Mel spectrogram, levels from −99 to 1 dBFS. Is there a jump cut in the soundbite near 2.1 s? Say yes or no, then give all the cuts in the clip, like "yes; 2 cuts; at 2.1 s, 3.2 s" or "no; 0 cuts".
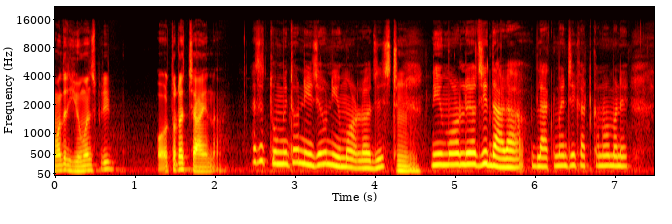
yes; 1 cut; at 2.1 s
